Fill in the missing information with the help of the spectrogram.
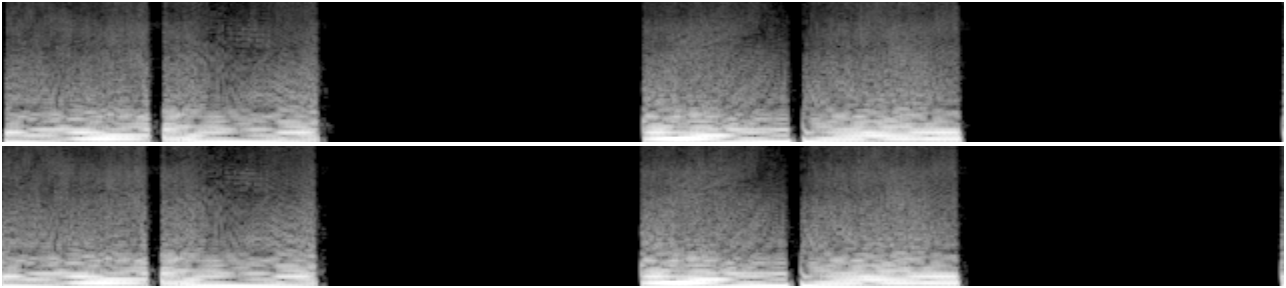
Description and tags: HUGE BASS
edm, LFO, Dub, free-bass, dubstep, low, Wobbles, effect, wobble, sub, bass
